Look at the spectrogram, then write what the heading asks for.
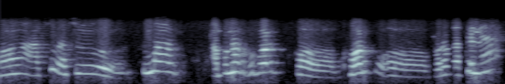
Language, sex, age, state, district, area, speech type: Assamese, female, 60+, Assam, Udalguri, rural, conversation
